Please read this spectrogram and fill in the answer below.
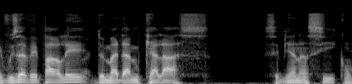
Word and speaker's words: Kallas: Et vous avez parlé de Madame Kallas. C'est bien ainsi qu'on prononce son nom. Kallas, oui, je crois.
